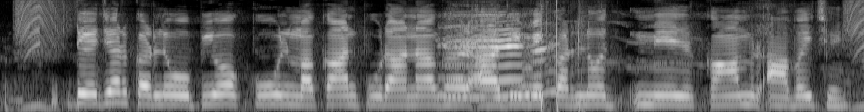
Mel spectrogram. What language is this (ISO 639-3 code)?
mai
